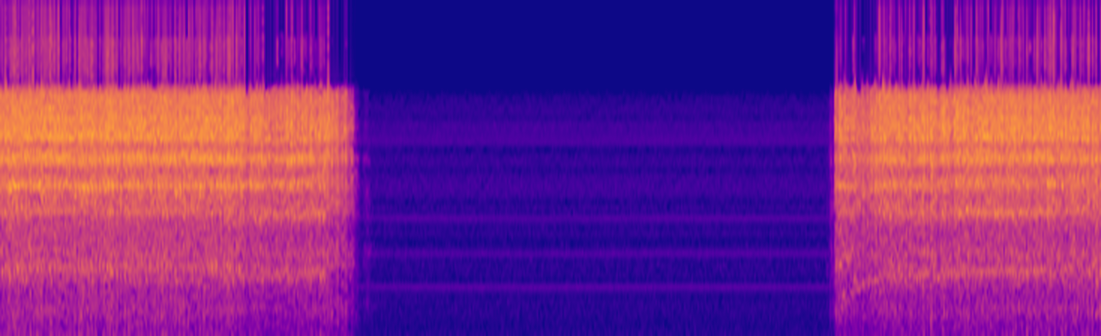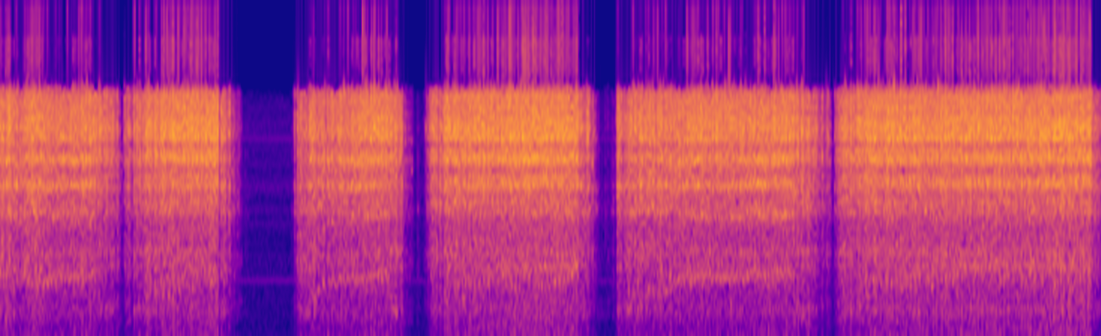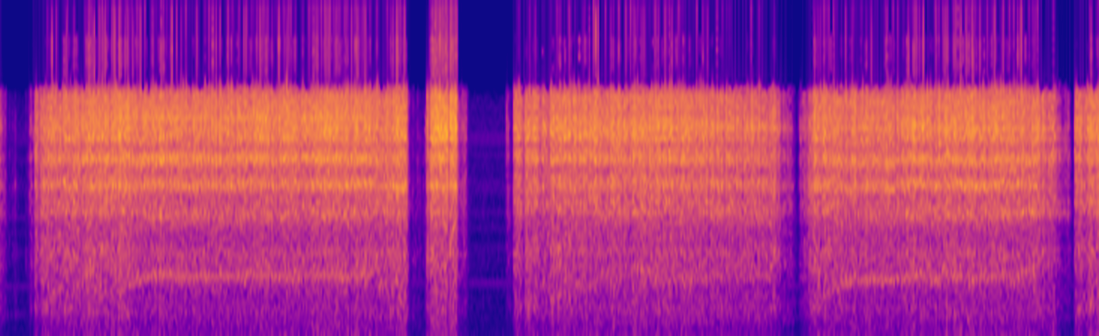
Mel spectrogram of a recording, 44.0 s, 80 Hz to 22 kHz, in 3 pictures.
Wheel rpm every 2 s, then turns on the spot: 210, 170, 0, 0, 0, 140, 210, 150, 90, 130, 170, 160, 130, 210, 120, 190, 170, 70, 190, 150, 190, 130.
none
